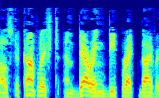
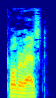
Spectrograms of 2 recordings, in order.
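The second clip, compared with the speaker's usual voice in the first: plain reading voice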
